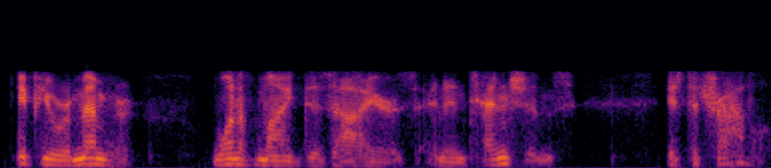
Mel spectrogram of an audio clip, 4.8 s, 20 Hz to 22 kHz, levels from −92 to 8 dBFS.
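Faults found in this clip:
AMR narrowband mobile codec, throughout: muffled, boxy speech with nothing above 3.7 kHz or below 150 Hz, plus a plainly audible buzzy, synthetic edge. Cause: AMR-NB coding on a mobile leg. The pulse-driven vocal-tract model is starved of bits, with the coarseness suggesting a low mode around 7.4 kbps.

Lost AMR speech frames, 0.66 to 0.76 s: brief smeared, drawn-out patch of about 60 ms that sags in level, then speech resumes rough for a moment. Cause: AMR decoder concealment after failed frames, consistent with about three 20 ms frames lost to radio errors. The decoder repeated the last good pitch and spectral settings with decaying gain.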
